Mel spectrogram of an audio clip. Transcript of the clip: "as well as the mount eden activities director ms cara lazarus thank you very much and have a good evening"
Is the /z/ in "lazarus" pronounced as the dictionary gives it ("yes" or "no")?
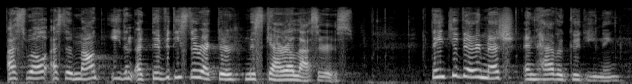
no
